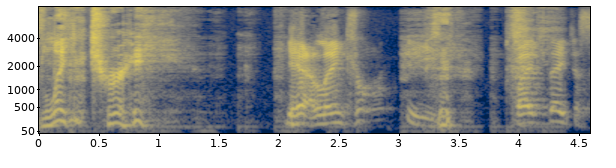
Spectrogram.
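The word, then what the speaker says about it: Linktree: are sean whalen actor you cannot actually pronounce that it's link tree yeah link but they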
